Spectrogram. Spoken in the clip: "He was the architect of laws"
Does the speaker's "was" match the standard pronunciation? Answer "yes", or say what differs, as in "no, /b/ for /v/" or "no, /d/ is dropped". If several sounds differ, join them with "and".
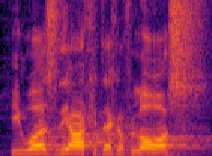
yes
